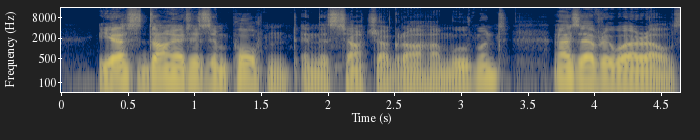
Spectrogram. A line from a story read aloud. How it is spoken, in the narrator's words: said with a chuckle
